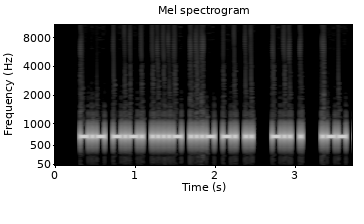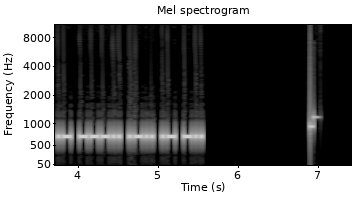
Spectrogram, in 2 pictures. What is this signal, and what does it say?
Morse code, heard as a keyed tone, about 36 wpm, 700 Hz. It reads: KC4VNI DE WA8LAD
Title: USA Callsign DE Callsign 35wpm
